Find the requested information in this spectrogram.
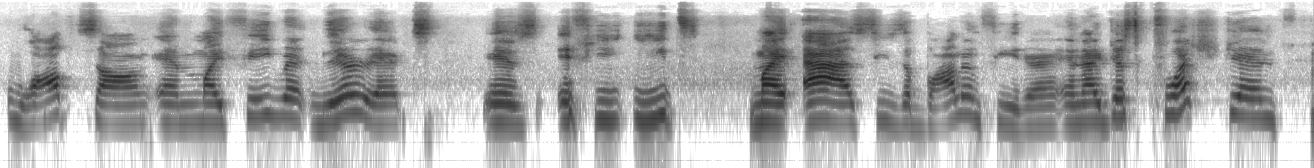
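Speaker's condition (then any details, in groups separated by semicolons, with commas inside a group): Mild cerebral palsy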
